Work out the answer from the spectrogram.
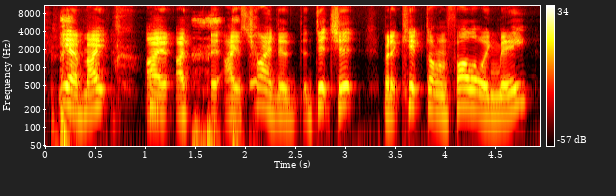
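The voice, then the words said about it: Put-on Australian accent. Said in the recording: “Oh, that's Australian. I can't do it in a British accent ... Okay, I'm gonna go Australian ... See, to me, that sounds more like ... than Australian ... I think you nailed it there”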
